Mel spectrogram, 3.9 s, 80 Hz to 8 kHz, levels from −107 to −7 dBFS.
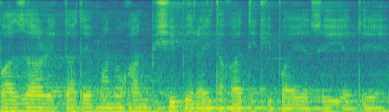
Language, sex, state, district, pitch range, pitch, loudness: Nagamese, male, Nagaland, Dimapur, 95-100 Hz, 100 Hz, -16 LUFS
